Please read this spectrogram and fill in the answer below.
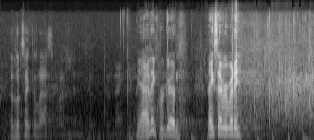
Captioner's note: applause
